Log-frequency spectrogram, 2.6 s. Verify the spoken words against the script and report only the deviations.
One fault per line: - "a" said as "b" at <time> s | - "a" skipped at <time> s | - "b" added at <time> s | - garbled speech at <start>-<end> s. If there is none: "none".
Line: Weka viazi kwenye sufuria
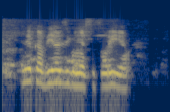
none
